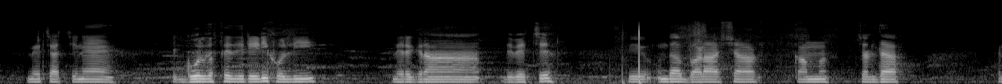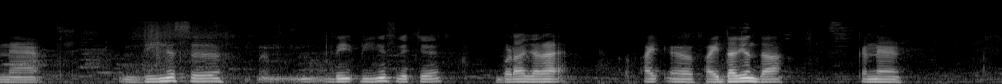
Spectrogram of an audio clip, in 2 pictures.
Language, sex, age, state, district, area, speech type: Dogri, male, 18-30, Jammu and Kashmir, Udhampur, rural, spontaneous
